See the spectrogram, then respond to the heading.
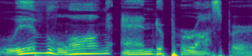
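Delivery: big, epic-sounding voice. The host asks Mr. Epic Voice Man to do it again, epic voice. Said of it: "Mr. Epic Voice Man, can you do that again".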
